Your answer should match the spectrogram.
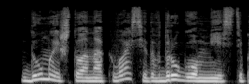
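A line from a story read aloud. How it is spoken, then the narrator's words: Grumbling. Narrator (Russian): проворчал Сава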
